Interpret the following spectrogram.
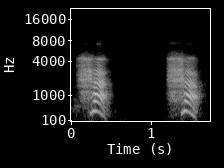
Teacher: हा को हम दरमियानी हलक से अदा करेंगे, middle part of the throat, वस्तुल हल्क, उससे अदा करेंगे।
